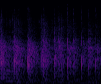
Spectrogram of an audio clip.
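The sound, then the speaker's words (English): An audience claps their hands together to praise God in the morning, in a steady, quick rhythm, the overlapping claps forming a soft, even patter with no voices clearly heard. “Clap your hands and give God praise this morning because he's worthy of that.”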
